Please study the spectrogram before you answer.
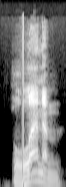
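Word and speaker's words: Blenheim: question Ryan hold on blenham oh it's just blenham blenham no h blenham thanks Scott appreciate it still trying to find Ryan's question where did it go Blen him everybody's telling me how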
